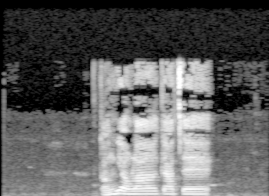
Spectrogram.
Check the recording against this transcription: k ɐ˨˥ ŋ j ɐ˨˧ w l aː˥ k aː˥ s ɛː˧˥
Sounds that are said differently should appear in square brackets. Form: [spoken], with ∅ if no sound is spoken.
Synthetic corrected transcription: k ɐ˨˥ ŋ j ɐ˨˧ w l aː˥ k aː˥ [t͡s] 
